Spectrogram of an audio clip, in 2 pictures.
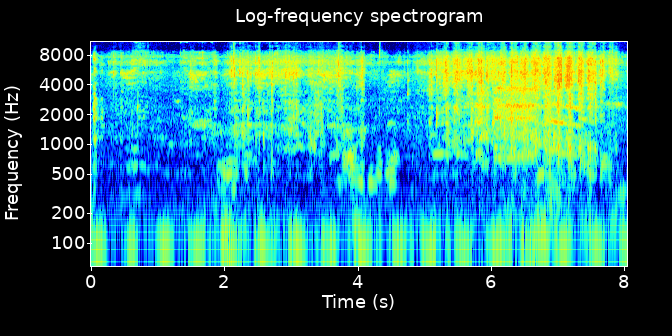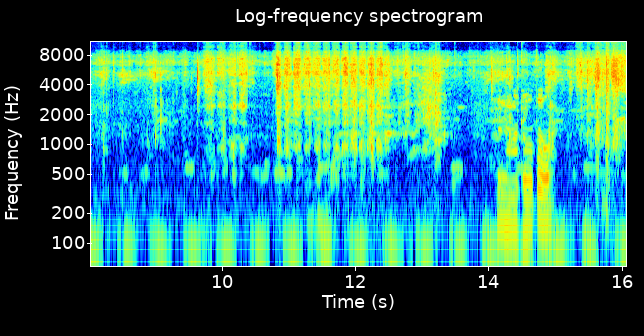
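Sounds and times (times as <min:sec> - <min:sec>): knife sawing through fish head: 0:05.2 - 0:07.9, 0:09.7 - 0:13.0, 0:15.4 - 0:16.0.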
